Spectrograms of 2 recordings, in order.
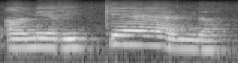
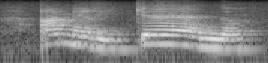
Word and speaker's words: américaine: Américain, на конце согласно, значит прибавляем получается américaine. Произношение меняется. Еще раз. Américain, носовой звук américaine.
